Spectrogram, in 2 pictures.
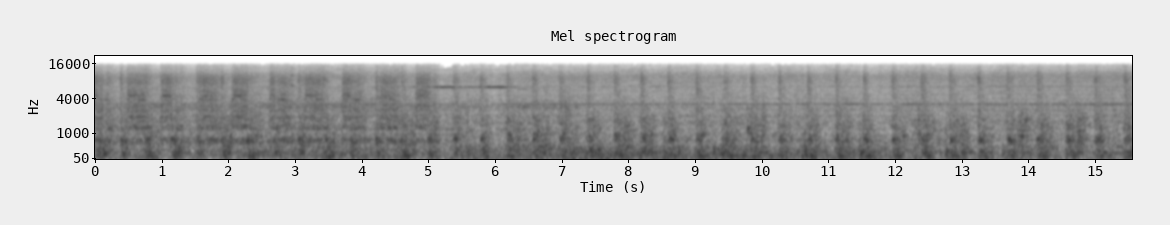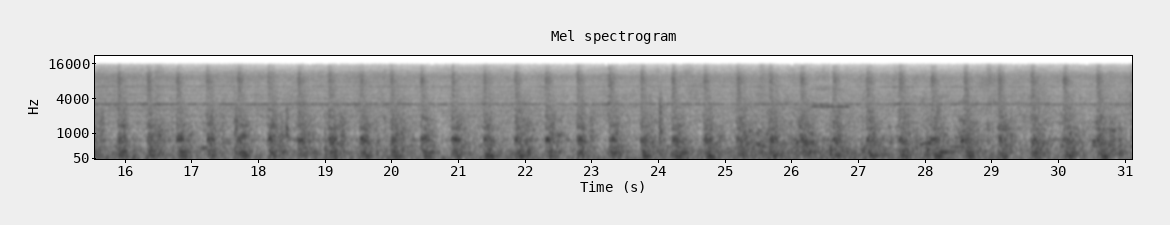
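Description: Steam locomotive No. 89, a Canadian National 2-6-0, under way, its exhaust chuffing in a regular rhythm over a steady hiss of steam.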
